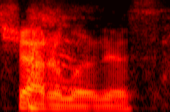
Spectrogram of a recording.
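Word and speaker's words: Shadar Logoth: It's Shadow Logoth.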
